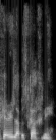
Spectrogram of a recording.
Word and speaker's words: Labuschagne: Gerrie Labuschagne.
